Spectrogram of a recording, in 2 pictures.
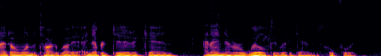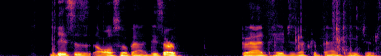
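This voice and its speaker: A soft-spoken man, very deep and low in pitch, at a very fast pace. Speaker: artist. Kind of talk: casual chat. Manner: halting.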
